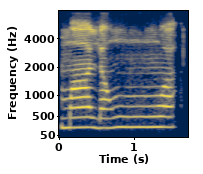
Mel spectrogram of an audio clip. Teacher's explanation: here we are doing idgham with the nasal sound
